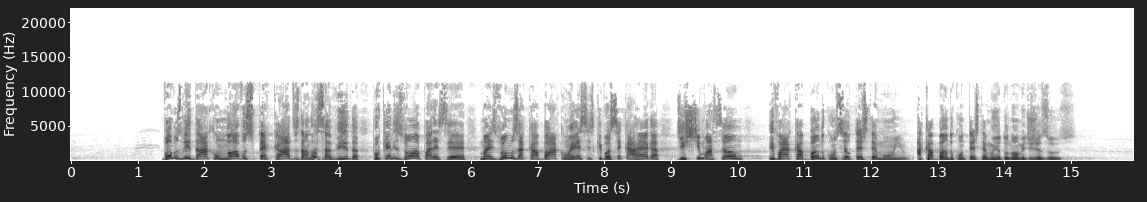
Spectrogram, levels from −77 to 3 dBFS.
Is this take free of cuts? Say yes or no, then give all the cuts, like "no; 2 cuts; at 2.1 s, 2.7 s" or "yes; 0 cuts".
no; 2 cuts; at 1.3 s, 12.6 s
